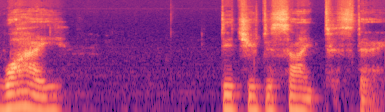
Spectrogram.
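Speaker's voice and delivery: quiet voice with simmering, held-back anger. Retelling a conversation, voicing a woman chipping in, in a quiet, angry voice. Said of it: "says in a quiet, kind of uh, angry voice".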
